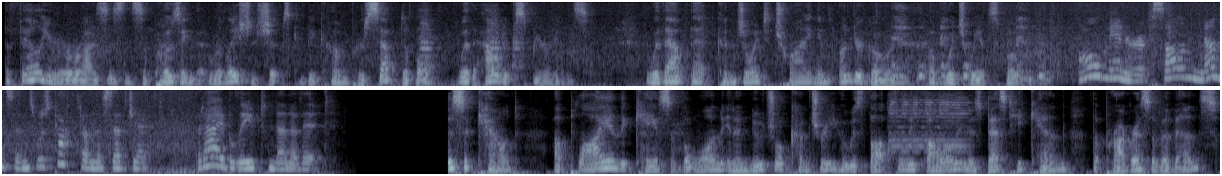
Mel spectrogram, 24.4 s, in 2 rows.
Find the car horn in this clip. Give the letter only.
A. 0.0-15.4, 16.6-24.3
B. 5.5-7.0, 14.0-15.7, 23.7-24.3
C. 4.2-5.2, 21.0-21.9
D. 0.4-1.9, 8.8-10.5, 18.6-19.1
C.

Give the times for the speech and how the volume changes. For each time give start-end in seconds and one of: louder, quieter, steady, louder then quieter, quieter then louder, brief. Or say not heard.
0.0-15.4 steady
16.6-24.3 steady.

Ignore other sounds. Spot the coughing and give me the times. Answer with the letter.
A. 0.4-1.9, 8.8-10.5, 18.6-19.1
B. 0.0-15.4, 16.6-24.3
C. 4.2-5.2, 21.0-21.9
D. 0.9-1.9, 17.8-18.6
A.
